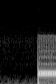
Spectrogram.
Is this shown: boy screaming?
no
